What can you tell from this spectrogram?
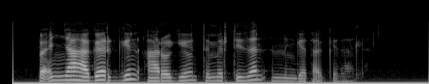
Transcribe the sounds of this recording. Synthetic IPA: b̥əɨɲːahaɡəɾɡɨnaɾoɡewnt̪ʰɨmhɨɾt̪ʰizənɨnːɨŋɡət̪ʰa̰ɡːət̪ʰalːən

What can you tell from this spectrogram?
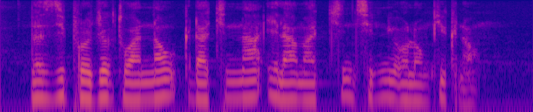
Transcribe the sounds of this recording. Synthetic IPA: bəzːihpɾo̞d͡ʒɛk̚t̪wanːawkʼɨd̪at͡ʃːɪnɨnːaʔelamat͡ʃːɪnsinnːiolumkʰiknəw

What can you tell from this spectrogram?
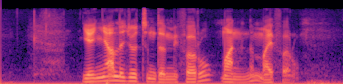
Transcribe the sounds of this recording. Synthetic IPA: jɛɨɲːalɨd͡ʒo̞t͡ʃːɨnd̪əmːifəɾumanːɨnːɨmːajfə̰ɾṵ

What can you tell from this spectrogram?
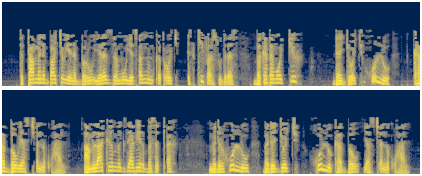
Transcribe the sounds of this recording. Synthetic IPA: t̪ʰɨt̪ʰːamːənɨbːat͡ʃːɛwjɛnəbːəɾujɛɾəzːəmujɛsʼənːumkʼɨt̪ʼɾo̞t͡ʃː | ɨskʰifəɾsud̪ɨɾəs | bəkʰət̪ʰəmo̞t͡ʃːɪh | d̪əd͡ʒo̞t͡ʃːhulːu | kʰəbːəwjast͡ʃʼɛnːɨkʼuha̰l | ʔamlakʰɨɨmɨɡzijaβhe̞ɾbəsət̪ʼːəh | mɨd̪ɨɾhulːu | bəd̪əd͡ʒːo̞t͡ʃː | hulːukʰəbːəwjast͡ʃʼɛnːɨkʼuha̰l

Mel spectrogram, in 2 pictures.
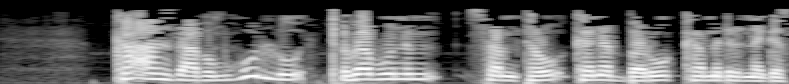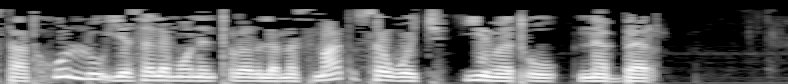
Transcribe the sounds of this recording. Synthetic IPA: kʰəʔahzaβɨmɦulːut̪ʼɨβəβunɨm | səmt̪ʰəwkʰənəbːəɾukʰəmɨd̪ɨɾnəɡəst̪ʰat̪hulːujɛsələmo̞nɨnt̪ʼɨβəβləməsmat̪səwːo̞t͡ʃːjɪmət̪ʼunəbːəɾ

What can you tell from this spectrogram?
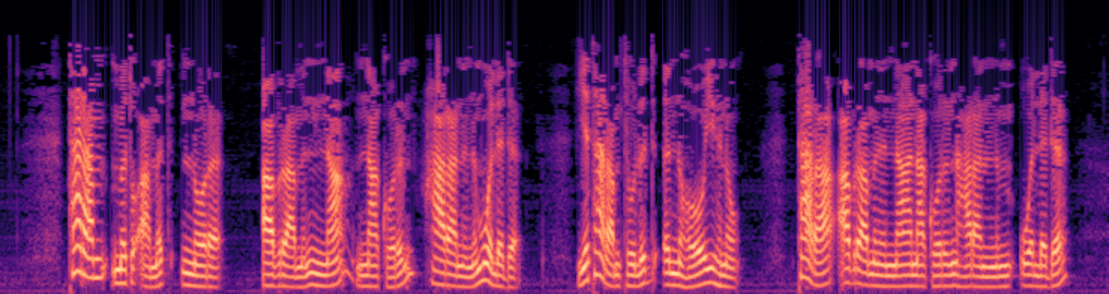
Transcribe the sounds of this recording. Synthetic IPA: t̪ʰaɾamːət̪ʰo̞̰ʔa̰mət̪ɨnːo̞ɾə | ʔaβɾamɨnɨnːanakʰo̞ɾɨnhaɾanɨnɨmːwɔlːəd̪ə | jɛt̪ʰaɾamt̪ʰɨwlɨd̪ɨnːɨɦojɪhnəw | t̪ʰaɾaʔa̰βɾamɨnɨnːanakʰo̞ɾɨnɦaɾanɨnɨmwɔlːəd̪ə

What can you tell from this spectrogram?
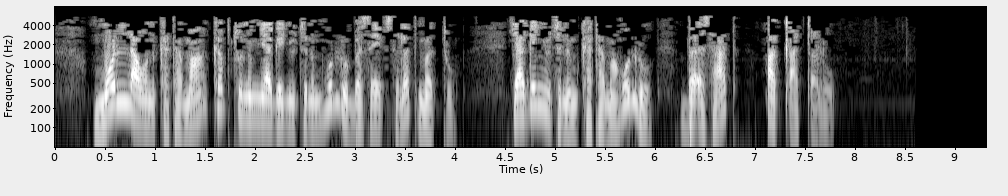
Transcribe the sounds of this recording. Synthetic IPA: mo̞lːawʊnkʰət̪ʰəmakʰəβt̪ʰunɨmjaɡəɲːut̪ʰɨnɨmhulːubəsəjfsɨlət̪mət̪ʰːṵ | jaɡəɲːut̪ʰɨnɨmkʰət̪ʰəmaɦulːu | bəʔɨsat̪ | akʼːa̰t̪ʼːəlu

